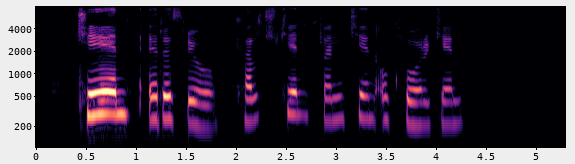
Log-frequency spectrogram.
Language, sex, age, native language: Icelandic, female, 18-19, Icelandic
